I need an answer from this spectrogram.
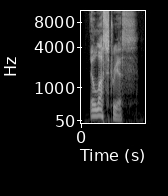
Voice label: "illustrious", voice spelling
